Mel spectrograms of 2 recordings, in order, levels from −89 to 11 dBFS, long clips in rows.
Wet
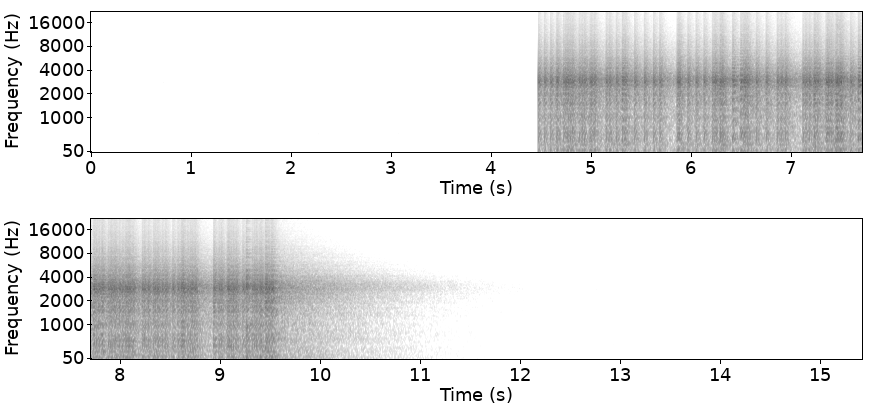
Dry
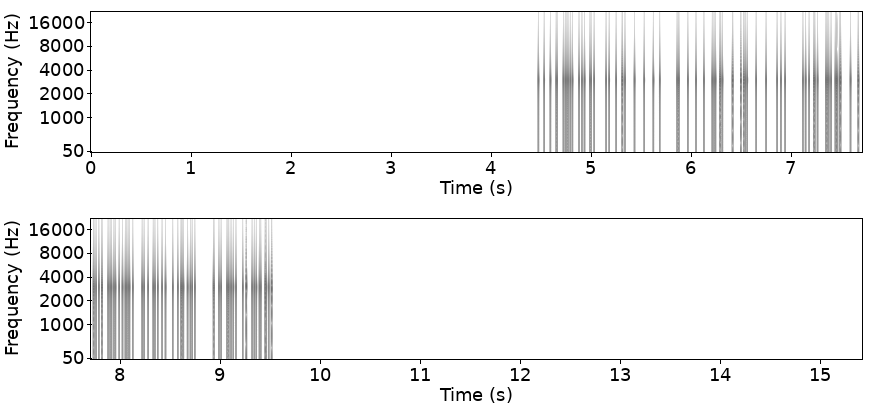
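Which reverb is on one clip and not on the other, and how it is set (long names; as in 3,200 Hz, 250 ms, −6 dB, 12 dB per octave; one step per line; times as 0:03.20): coupled-rooms reverb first 0.29 s, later 3.2 s, from −18 dB, DRR −7 dB
level −6 dB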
